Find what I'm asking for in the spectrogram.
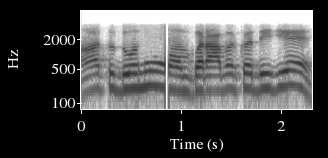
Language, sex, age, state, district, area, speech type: Hindi, male, 18-30, Uttar Pradesh, Ghazipur, rural, conversation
